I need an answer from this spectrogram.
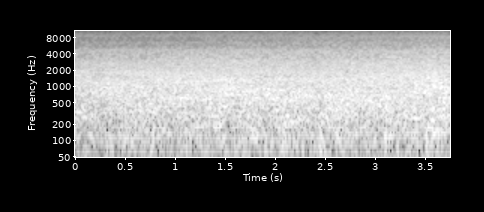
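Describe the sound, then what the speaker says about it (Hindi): A river rushes down from a waterfall near Rishikesh, making a steady, dense roar of flowing water that stays even and fairly loud, with some wind noise mixed in. "और अभी आप आवाज़ सुन पा रहे होगे नदी की"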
